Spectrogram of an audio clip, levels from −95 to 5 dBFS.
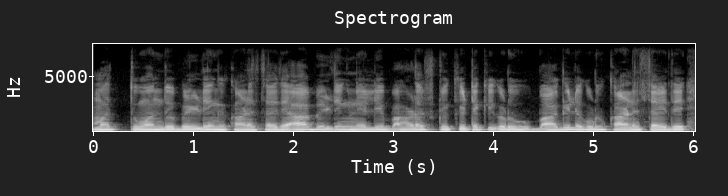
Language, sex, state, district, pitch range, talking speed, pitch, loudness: Kannada, male, Karnataka, Bidar, 140-150 Hz, 110 wpm, 145 Hz, -13 LUFS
